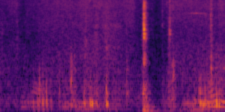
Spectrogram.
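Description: Lada Niva's front door being opened: a short click at the start, then a sharp latch click about one and a half seconds in.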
